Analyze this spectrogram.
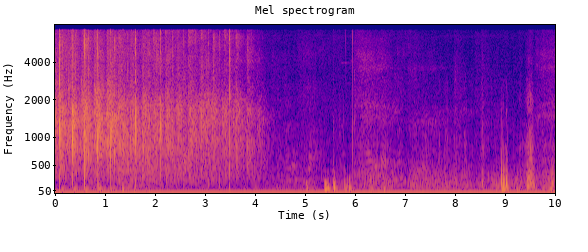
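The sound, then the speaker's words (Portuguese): A burst of applause at a Câmara session honoring those who carried out a search, many hands clapping densely and loudly for about four seconds before it stops abruptly, leaving quiet background with a few scattered thumps. “Então, uma moção de aplauso para aqueles também que não puderam comparecer.”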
